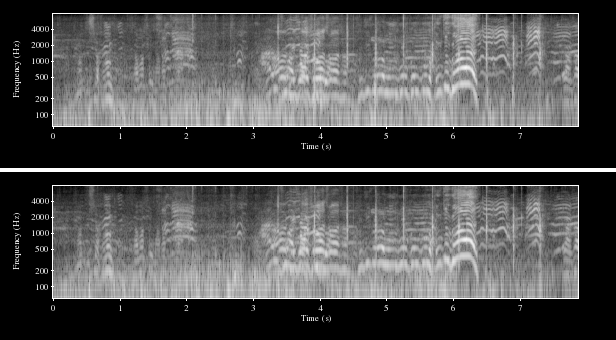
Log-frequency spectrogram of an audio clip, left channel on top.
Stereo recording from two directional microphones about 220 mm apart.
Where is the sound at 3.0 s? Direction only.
15° right (ahead or behind).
